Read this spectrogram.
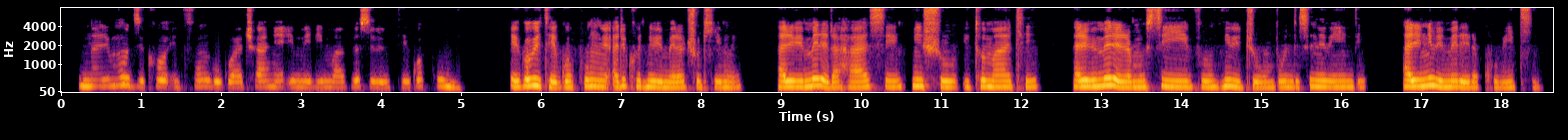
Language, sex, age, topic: Rundi, female, 18-24, agriculture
